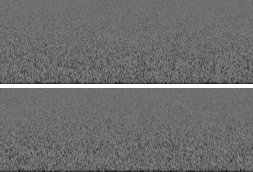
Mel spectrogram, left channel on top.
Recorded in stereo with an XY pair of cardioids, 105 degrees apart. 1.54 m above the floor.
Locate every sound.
Only background noise.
